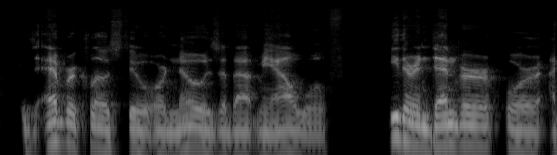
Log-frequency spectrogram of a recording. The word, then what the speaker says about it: Meow Wolf: beow wolf it's not it's not mayow wolf it's it's meow wolf I think it's meow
